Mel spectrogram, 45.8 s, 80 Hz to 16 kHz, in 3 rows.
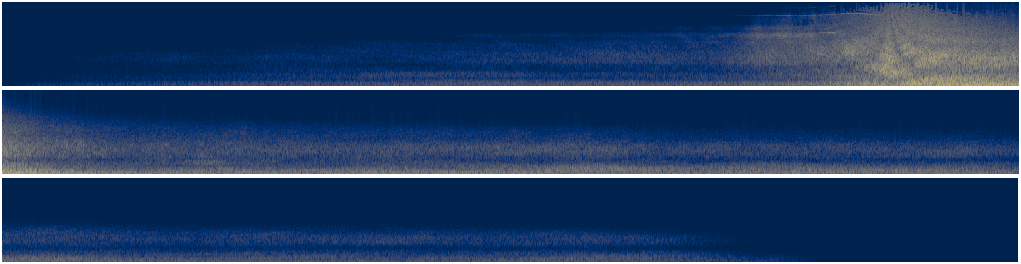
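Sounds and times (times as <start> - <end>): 
Lear Jet passing by slowly: 1.8 - 41.6.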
